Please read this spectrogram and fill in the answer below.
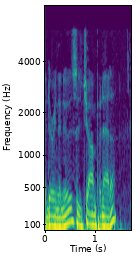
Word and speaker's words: Panetta: You gave him an extra syllable. Oh, I see panette cuz he's got the e at the end. It's panette. Panetta. You made him eye tie. Yeah, it probably is Panetta.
